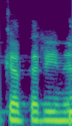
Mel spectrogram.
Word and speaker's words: Katharina: topic which is Karina from clob am I pronouncing your name your name properly Karina yes yes you do thank you so you're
